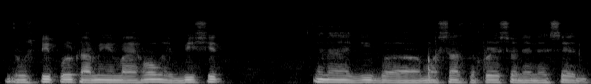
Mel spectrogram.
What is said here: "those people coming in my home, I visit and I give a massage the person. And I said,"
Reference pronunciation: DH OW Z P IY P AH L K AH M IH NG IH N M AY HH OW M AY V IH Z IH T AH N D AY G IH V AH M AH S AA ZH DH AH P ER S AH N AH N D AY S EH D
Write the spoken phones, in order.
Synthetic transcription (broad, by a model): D OW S P IY P AH L K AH M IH NG IH N M AY HH OW M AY B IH S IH T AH N AY G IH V AH M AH S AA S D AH P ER S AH N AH N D AY S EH D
